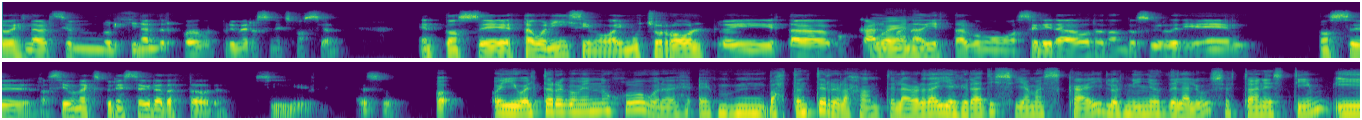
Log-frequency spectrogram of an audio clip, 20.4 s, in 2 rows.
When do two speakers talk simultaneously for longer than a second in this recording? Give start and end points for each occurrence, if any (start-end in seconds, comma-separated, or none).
none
